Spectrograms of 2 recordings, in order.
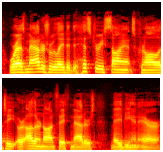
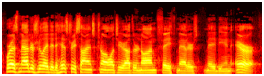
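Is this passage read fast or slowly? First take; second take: slowly; fast. First: The passage is read at a slower pace. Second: The passage is read at a fast pace. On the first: "I'm going to read that slower" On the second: "I know I talk fast"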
